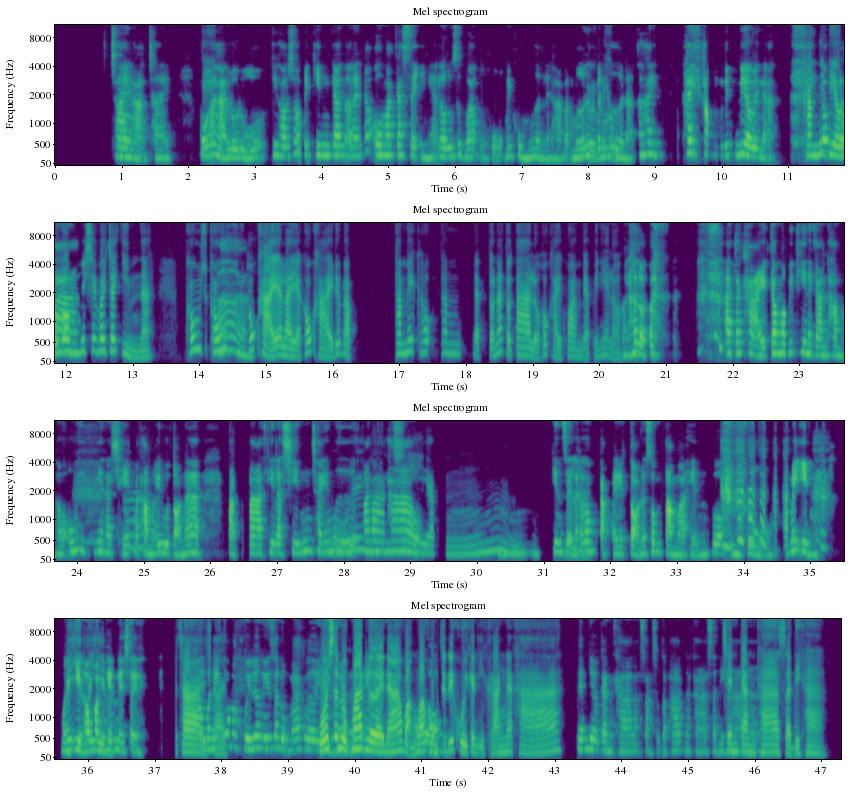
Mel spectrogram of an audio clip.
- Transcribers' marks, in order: tapping; other background noise; laughing while speaking: "ตา"; chuckle; drawn out: "อืม"; laugh
- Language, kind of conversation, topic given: Thai, unstructured, อาหารจานโปรดที่คุณชอบกินในแต่ละวันคืออะไร?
